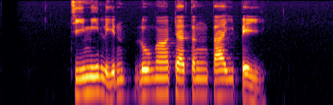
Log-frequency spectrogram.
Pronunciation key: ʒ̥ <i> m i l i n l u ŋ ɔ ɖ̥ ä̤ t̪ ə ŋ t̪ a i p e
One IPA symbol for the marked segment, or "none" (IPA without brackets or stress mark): i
